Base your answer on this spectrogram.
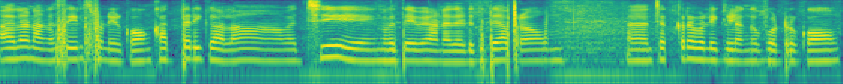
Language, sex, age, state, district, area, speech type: Tamil, female, 30-45, Tamil Nadu, Dharmapuri, urban, spontaneous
